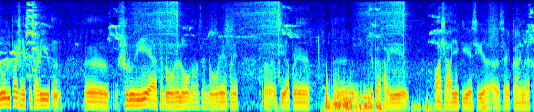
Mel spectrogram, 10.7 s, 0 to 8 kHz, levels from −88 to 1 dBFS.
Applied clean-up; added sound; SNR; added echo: none; Drill + Chirp, tweet; 17 dB; none.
